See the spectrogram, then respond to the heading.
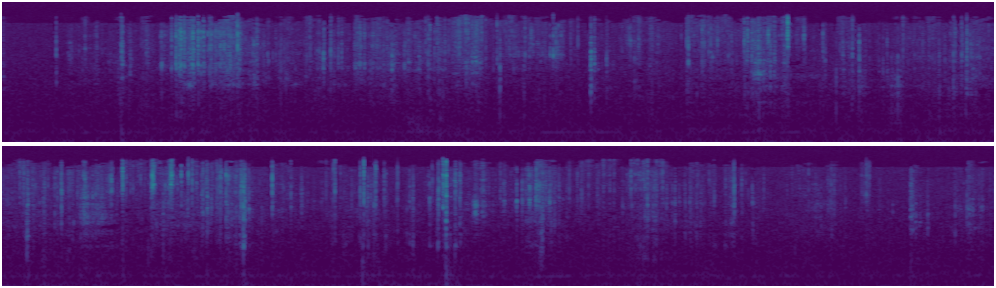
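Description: Long nails tap, press and scratch small cured pale-yellow polyurethane spray foam chunks, porous and solid, resting on a purple cloth. The result is a quiet, steady stream of dry crinkling, crunching and scratching with a bright hiss, punctuated by short sharp taps that die away almost instantly.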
